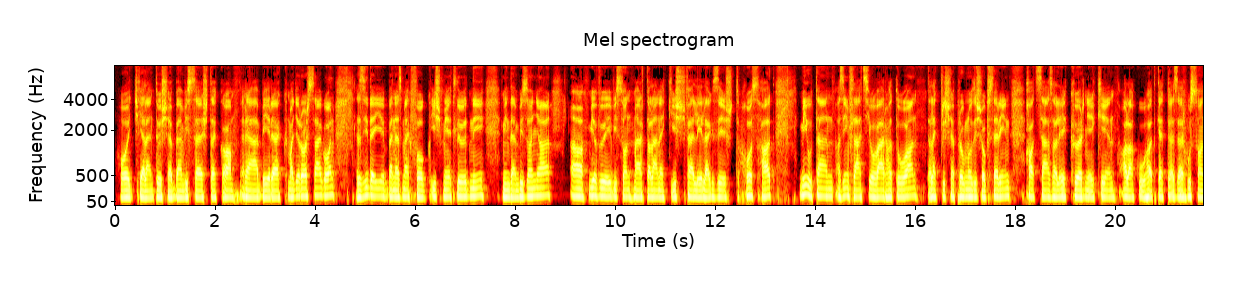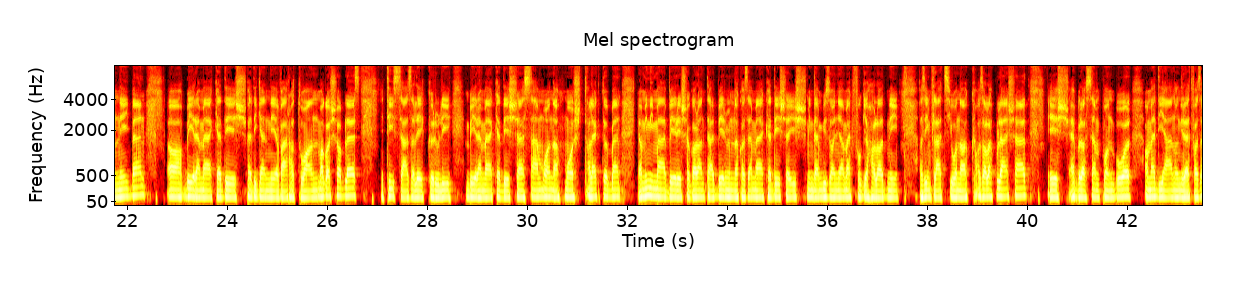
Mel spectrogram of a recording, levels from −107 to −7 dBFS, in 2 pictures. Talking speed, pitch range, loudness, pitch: 110 wpm, 110-120 Hz, -18 LUFS, 115 Hz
